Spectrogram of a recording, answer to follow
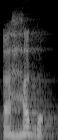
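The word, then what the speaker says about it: أحد: এখানে যদি আমরা কলকলা করি, আমরা যদি এখানে ওয়াকফ করি, তাহলে এখানে আমাদের কলকলা হবে আহাদ, আহাদ, আহাদ, সরি আহাদ।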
